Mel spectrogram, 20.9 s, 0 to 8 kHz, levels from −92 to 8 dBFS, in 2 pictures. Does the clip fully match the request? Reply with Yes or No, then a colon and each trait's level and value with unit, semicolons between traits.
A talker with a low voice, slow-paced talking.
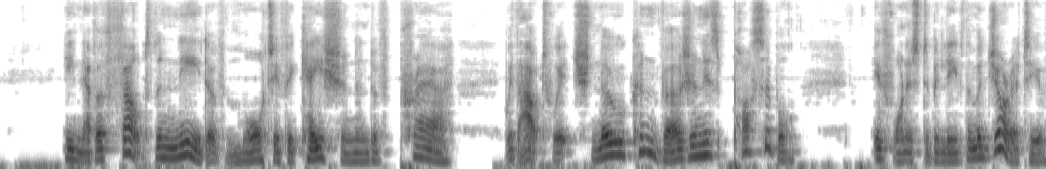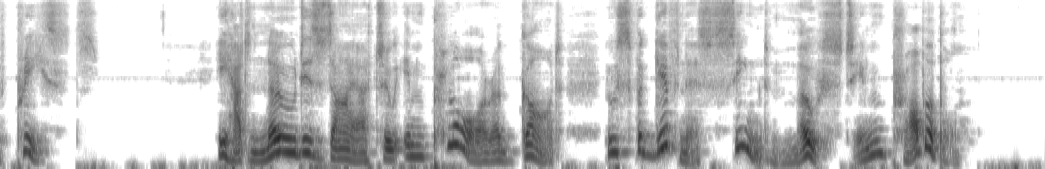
Yes: low, 130 Hz; slow, 110 wpm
